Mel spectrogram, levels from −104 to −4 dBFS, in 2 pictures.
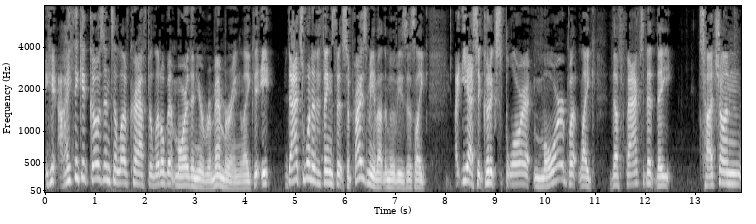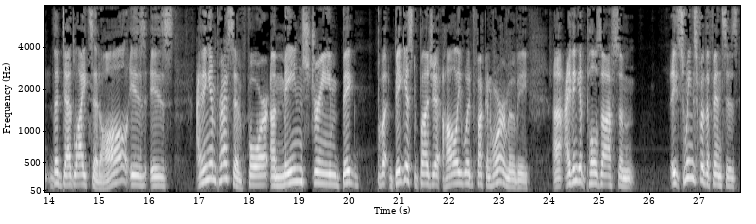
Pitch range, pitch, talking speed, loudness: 140-185 Hz, 160 Hz, 160 wpm, -17 LUFS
